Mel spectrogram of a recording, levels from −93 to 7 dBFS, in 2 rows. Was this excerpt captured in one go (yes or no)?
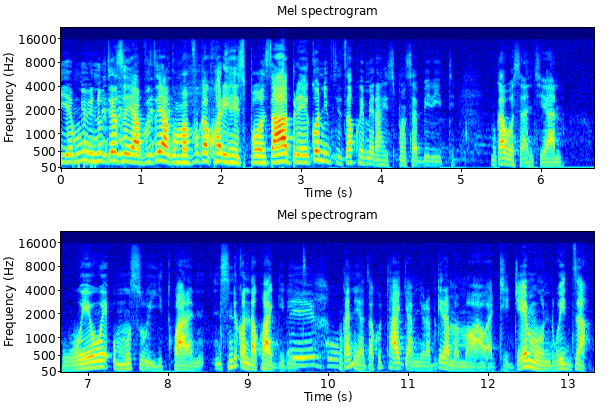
yes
